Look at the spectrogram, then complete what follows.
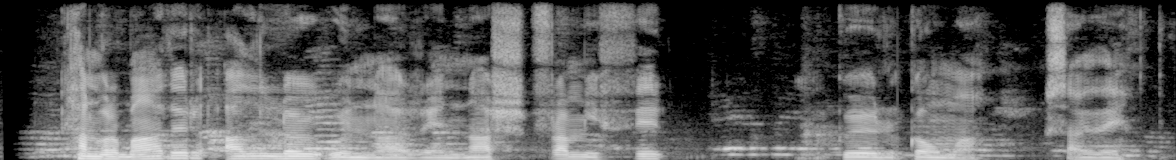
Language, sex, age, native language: Icelandic, male, 13, Icelandic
